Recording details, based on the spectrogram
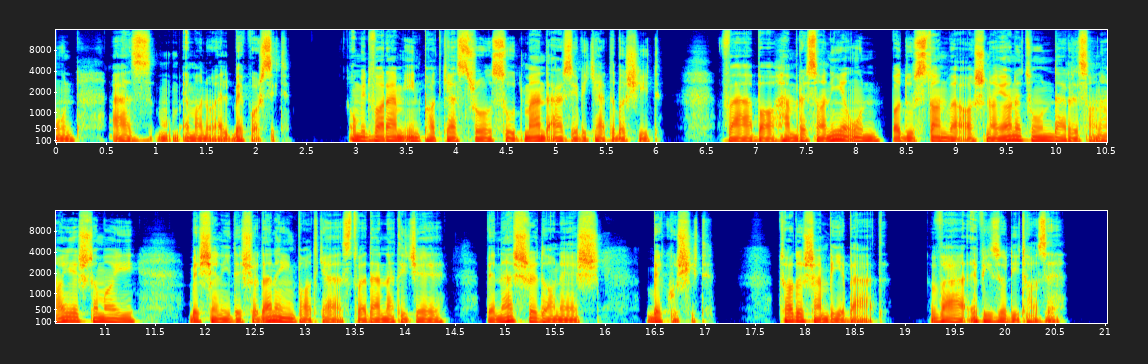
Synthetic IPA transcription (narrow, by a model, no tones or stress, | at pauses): unæze̞̰mɒnṵʔḛlbe̞pʰo̞̰ɾsiːd̪̥ | ʔo̞miːd̪vɒːɾæmʔḭːnpʰɒːd̪̥cʰæst̪rosuːd̪mænd̪æ̰ɾzjɒːbiːcʰæɾd̪e̞bɒːʃiːd̪̥ | væbɒːhæmɾesɒːnije̞ʔuːnb̥ɒːd̪uːst̪ɒːnvæ̰ʔɒ̰ːʃnɒːjɒːne̞t̪ʰund̪æɾːesɒ̰ːneɦɒːje̞et͡ʃt̪ʰe̞mɒːiː | be̞ʃe̞niːd̪e̞ʃo̞d̪æne̞iːnpʰɒːd̪̥cʰæ̰st̪væd̪æɾnæt̪ʰiːd͡ʒe̞ | b̥e̞næʃɾe̞d̪ɒːne̞ʃ | be̞kʰuʃiːd̪̥ | t̪ʰɒːd̪o̞ʃæmbeje̞bæ̰d̪̥ | væʔe̞̰pʰiːzod̪iːt̪ʰɒ̰ːze̞̰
